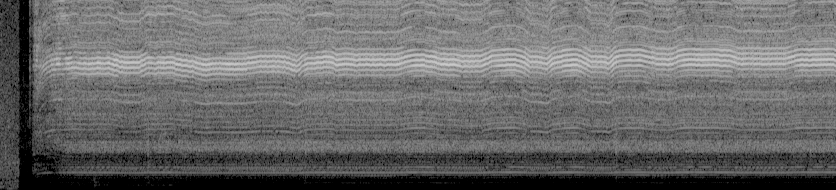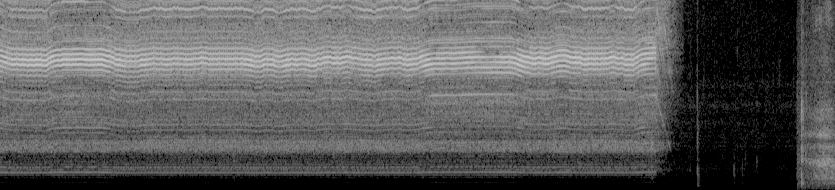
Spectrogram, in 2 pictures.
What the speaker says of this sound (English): You're really not trying to remove any material with a Dremel, so nice light pressure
